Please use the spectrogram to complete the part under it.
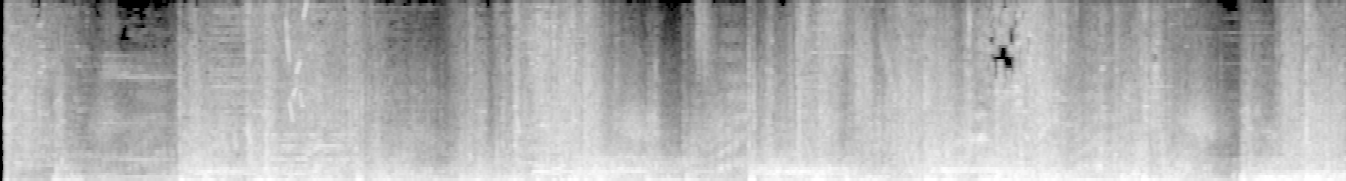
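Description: Video game spells whoosh and crackle during a fight.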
